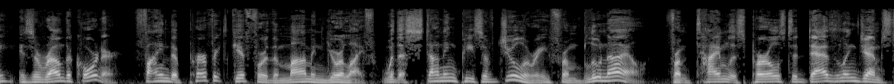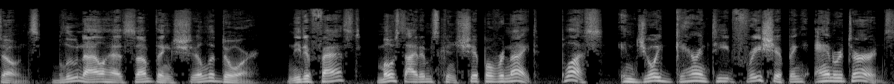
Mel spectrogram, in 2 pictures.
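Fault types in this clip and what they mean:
No faults detected.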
